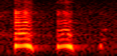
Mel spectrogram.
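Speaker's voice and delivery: a sudden loud high cackle; loud burst of laughter. Real, not acted. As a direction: let out one big laugh. Laughing at polygamy joke.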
